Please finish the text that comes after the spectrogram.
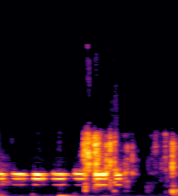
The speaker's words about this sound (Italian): No, era, era il telefono.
